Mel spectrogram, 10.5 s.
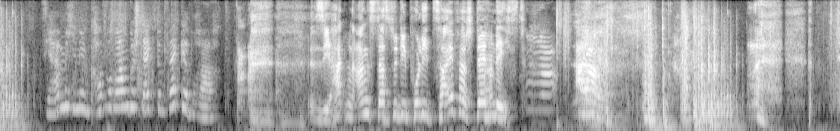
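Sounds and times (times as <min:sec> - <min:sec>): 
door being broken open: 0:00.0 - 0:00.4, 0:06.8 - 0:09.6
speech: 0:00.6 - 0:08.5, 0:09.4 - 0:09.8.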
